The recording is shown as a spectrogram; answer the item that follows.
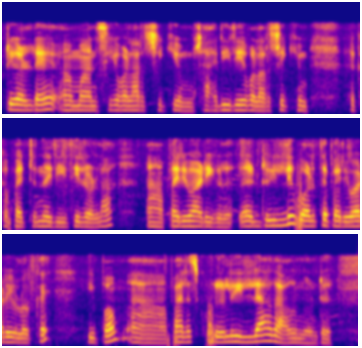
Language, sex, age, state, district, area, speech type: Malayalam, female, 30-45, Kerala, Alappuzha, rural, spontaneous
